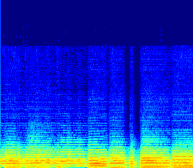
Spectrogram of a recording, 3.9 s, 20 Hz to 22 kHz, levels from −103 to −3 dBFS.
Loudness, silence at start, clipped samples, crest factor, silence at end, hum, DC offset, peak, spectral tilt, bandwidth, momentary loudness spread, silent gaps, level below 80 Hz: -28 LUFS; 0 s; under 0.1%; 14 dB; 0 s; none; under 0.1%; -14 dBFS; -8 dB/octave; 7.8 kHz; 4 LU; none; -54 dBFS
